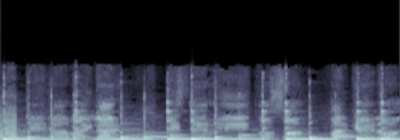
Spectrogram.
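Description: A live son band playing an instrumental passage, with an electric keyboard and an acoustic guitar over long, held bass notes.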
